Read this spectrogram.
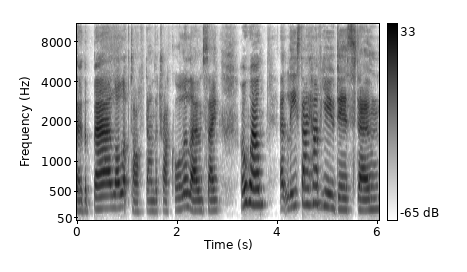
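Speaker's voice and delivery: ordinary delivery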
